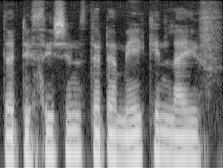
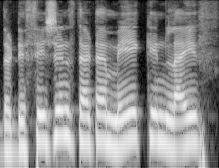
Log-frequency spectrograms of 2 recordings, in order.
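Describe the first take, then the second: First: The words are spoken softly. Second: The words are spoken loudly. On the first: "Softly now" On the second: "Loudly once again"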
